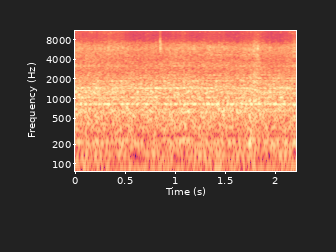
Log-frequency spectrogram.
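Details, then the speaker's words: Suzuki Katana, engine cold and not yet driven, comparison with and without thermostat, carburettor setting stable; quiet even idle, steady low hum, no misses or hunting; normal cold idle. "Ini sudah untuk settingan karbonnya ini sudah stabil loh, walaupun mobil ini keadaan dingin loh."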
